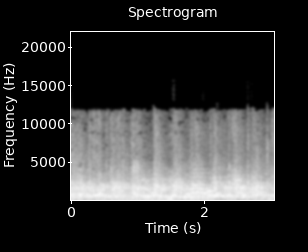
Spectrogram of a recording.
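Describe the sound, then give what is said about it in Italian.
Sustained applause from a large crowd welcoming Spanish leader Pedro Sánchez at the FAO headquarters: a dense, steady wash of clapping mixed with crowd noise and voices, staying loud throughout without pause. “Ma gli applausi con cui Sanchez è stato accolto nella sede della FAO fanno capire chi è il vero favorito.”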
